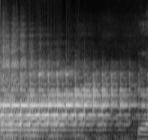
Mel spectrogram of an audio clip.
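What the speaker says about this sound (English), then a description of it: "the cool thing about the Space Echo is I can do this" Roland Space Echo tape delay on a keyboard, giving a dense distorted chord wash with repeating echoes that slowly decay and blur into one another, loud and alone with no talking.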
